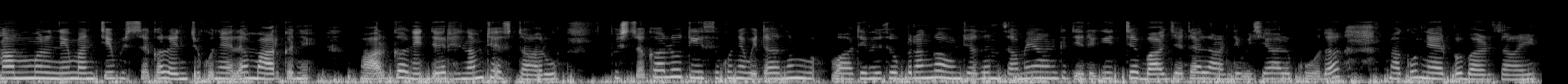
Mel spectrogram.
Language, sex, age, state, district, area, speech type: Telugu, female, 18-30, Telangana, Komaram Bheem, urban, spontaneous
